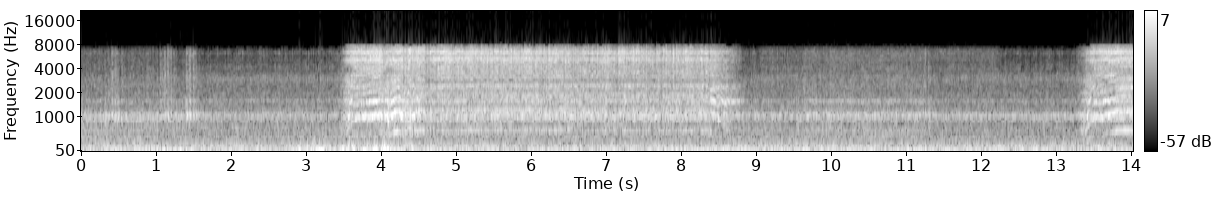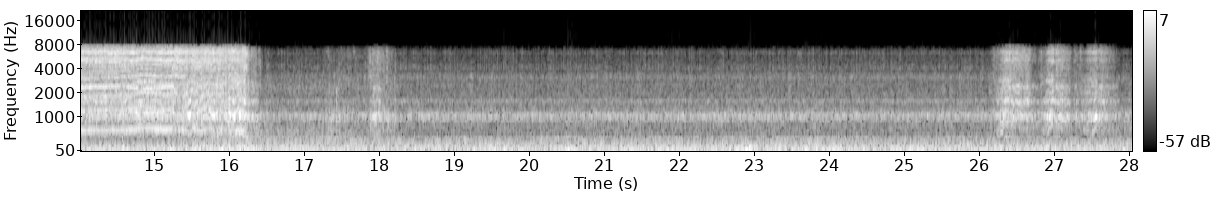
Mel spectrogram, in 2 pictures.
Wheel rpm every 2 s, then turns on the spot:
10, 20, 150, 160, 30, 10, 40, 150, 20, 0, 0, 0, 0, 20.
0-2 8-12 16-18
